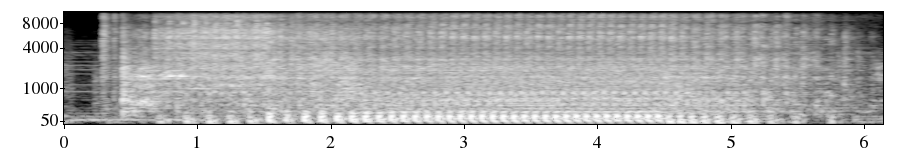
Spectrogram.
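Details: Craftsman DLT3000 42-inch lawn tractor, hard to start: even starter cranking about three beats a second for several seconds without firing; jumping the solenoid works, so the ignition key switch is faulty.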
